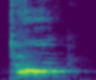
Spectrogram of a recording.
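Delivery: loud, sudden tonk; imitated tonk. Chipmunk hits elephant's forehead, loud mock tonk. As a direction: punch out the pebble's knock.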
